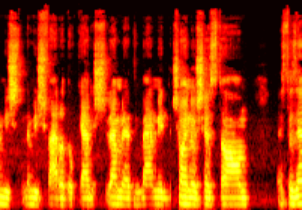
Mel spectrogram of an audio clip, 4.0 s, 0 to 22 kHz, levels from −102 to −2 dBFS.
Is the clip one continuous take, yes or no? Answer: no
